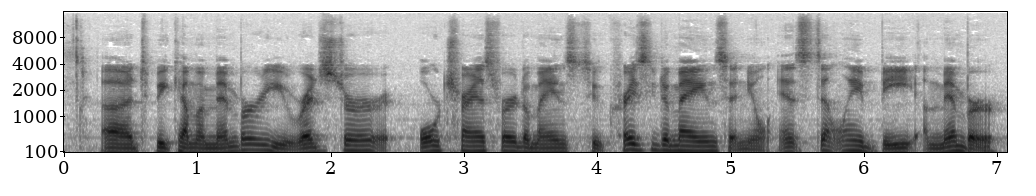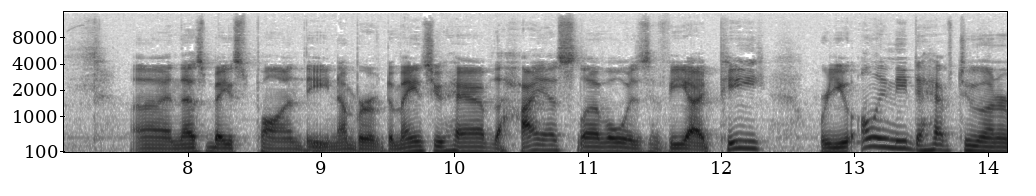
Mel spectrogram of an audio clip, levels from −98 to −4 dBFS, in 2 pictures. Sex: male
